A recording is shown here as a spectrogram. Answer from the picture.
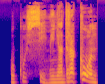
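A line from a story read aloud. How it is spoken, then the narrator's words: Growled. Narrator (Russian): прорычал он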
